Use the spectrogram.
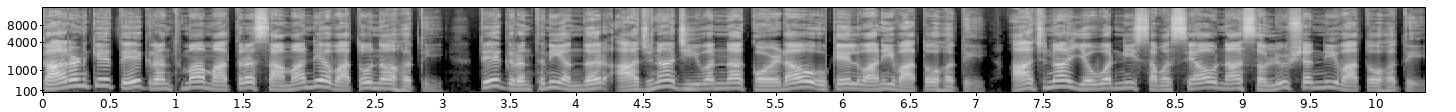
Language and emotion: Gujarati, neutral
